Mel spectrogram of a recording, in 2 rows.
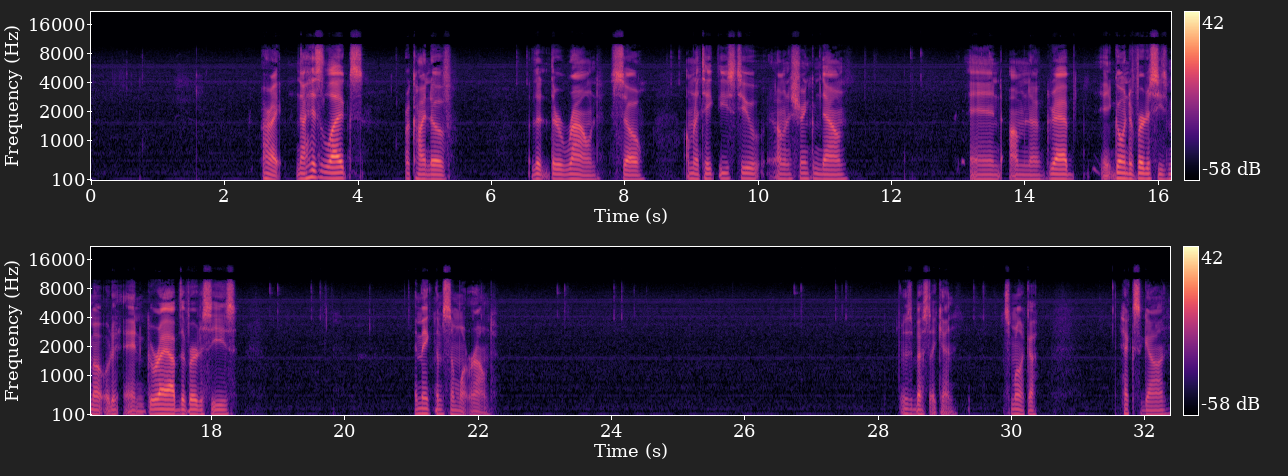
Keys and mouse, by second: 8.4 middle click, 9.9 s, 11.1 click, 11.8 s, 17.6 g, 19.1 click, 19.8 g, 22.1 g, 24.4 g, 27.5 g, 29.6 g.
